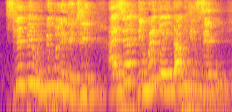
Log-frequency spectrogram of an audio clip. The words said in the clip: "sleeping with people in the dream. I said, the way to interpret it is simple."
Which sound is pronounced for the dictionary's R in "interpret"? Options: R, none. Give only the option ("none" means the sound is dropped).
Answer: none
